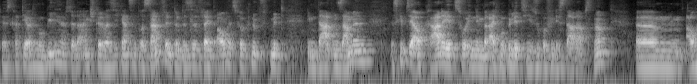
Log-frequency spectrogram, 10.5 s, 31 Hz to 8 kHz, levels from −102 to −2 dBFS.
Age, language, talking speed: 30-49, German, 220 wpm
